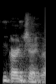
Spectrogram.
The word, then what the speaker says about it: Kirchick: Kirchick, that's right.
